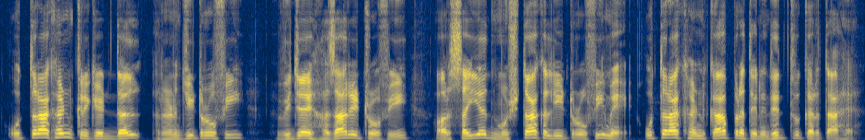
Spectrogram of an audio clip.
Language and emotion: Hindi, neutral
